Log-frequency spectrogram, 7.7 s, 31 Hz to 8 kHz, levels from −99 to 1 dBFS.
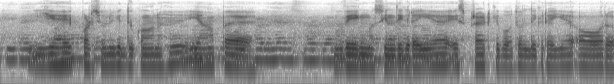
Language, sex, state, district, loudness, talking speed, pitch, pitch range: Hindi, male, Uttar Pradesh, Jyotiba Phule Nagar, -29 LUFS, 155 wpm, 110 Hz, 105-130 Hz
